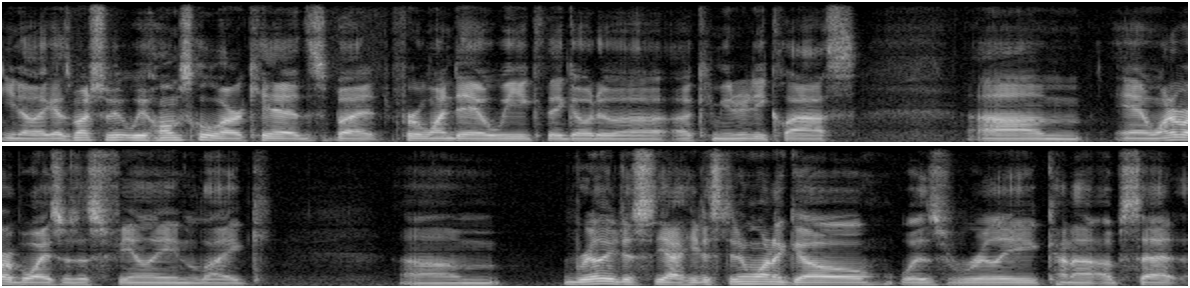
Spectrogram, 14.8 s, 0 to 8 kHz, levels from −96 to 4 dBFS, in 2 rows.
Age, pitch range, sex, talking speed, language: 30-49, 100-115 Hz, male, 195 wpm, English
